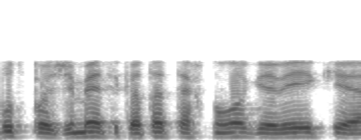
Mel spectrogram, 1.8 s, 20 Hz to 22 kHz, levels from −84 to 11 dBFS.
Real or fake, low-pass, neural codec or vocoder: real; 3.6 kHz; none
